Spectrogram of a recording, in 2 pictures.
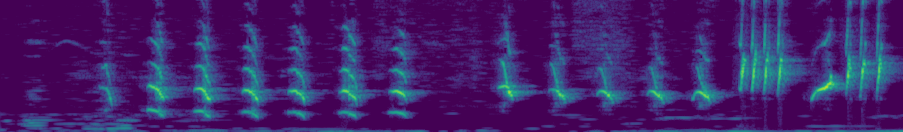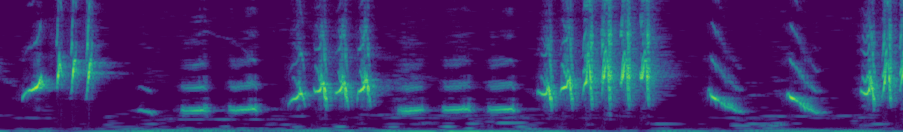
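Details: Long-tailed shrike song from a competition-bird training recording: steady series of clear repeated whistled notes, shifting into buzzy chattering phrases and rasps, over a low droning hum.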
